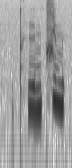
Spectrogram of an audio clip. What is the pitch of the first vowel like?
rising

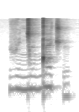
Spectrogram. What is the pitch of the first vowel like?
high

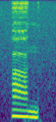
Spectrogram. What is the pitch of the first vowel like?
low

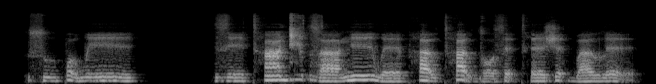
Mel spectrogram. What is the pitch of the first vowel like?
low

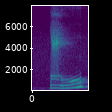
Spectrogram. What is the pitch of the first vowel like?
rising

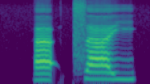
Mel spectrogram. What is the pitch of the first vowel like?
low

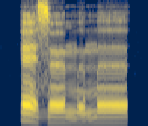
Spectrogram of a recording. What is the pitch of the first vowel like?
falling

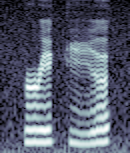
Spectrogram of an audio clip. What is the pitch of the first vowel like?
rising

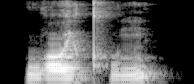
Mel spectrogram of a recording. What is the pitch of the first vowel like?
low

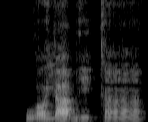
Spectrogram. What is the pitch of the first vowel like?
low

